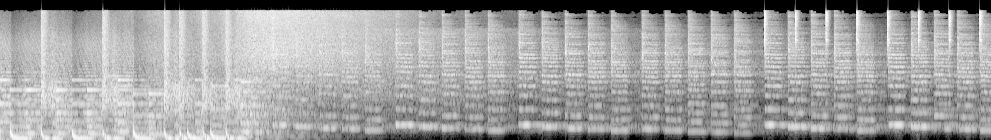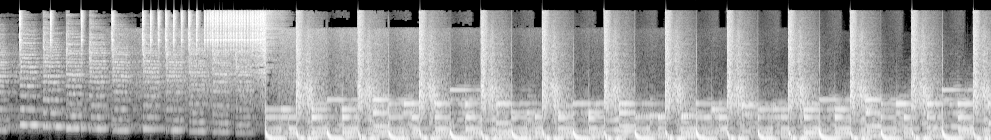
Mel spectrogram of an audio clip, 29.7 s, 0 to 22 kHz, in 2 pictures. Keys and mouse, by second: 0.4 ctrl+Tab, 4.1 ctrl+b, 6.4 Tab, 7.8 Tab, 7.8 ctrl+r, 9.4 Tab, 10.4-11.6 drag, 18.3 Tab, 18.8 Tab, 18.9 Tab, 22.4 ctrl+r, 23.4 Tab, 24.9-29.3 drag, 29.3 KP_1.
